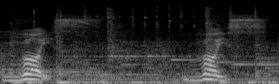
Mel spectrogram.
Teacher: Jadi konsonan ini disimbolkan dengan huruf V. Konsonan ini juga tergolong dalam labiodental, frikatif, dan voice sound.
